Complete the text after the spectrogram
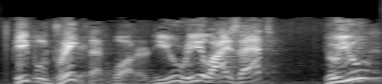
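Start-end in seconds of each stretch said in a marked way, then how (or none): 1.1-2.9 scolding. Acted. Scolding nephew.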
